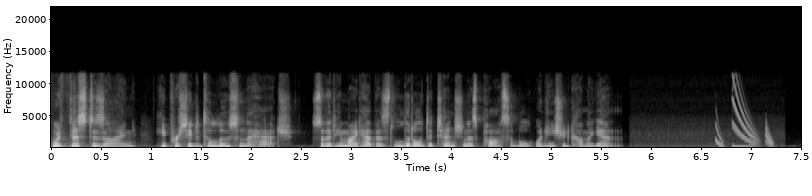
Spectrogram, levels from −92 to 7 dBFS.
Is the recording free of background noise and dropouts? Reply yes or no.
no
